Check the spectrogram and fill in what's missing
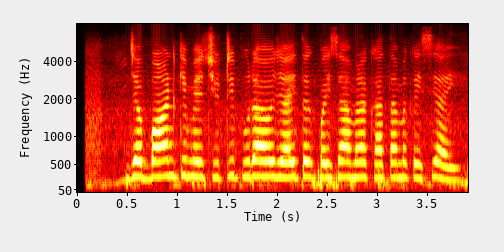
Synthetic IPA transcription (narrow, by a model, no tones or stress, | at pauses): d͡ʒəbːãːɳɖkemẽt͡ʃɪʈːipuːɾaɦod͡ʒaːit̪ɐpəɪsaɦəmɾakʰaːt̪amẽkɐɪseaːiː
